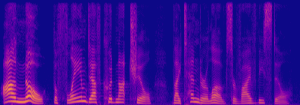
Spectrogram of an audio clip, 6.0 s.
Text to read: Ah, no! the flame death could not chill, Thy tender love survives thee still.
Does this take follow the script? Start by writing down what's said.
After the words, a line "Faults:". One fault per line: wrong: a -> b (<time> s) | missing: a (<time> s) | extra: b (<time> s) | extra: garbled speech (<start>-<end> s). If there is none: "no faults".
Ah, no! the flame death could not chill, Thy tender love survive thee still.
Faults:
wrong: survives -> survive (4.5 s)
